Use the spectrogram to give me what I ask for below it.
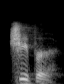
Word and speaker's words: cheaper: this sh she okay the CH is up here starts with your tongue at the top of the mouth and it's ch cheap cheaper Che okay try that cheaper cheaper uhuh so a puff of sound chi chi try that Chi Che good cheaper cheaper there you go good that's the CH sound okay let's put it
